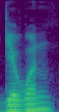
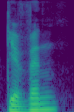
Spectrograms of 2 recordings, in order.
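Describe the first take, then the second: First: The v is made with both lips together. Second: The v is made with teeth on lip. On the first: The speaker calls it wrong. "putting your lips together and going like va va va" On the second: The speaker calls it right. "putting your top teeth on your bottom lip"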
